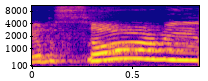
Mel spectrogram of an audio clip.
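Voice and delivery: mock sobbing, very high-pitched and tearful. Speaker retells begging him after he broke up with her: imitating crying, begging. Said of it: "crying, begging".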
